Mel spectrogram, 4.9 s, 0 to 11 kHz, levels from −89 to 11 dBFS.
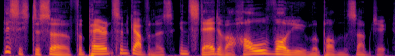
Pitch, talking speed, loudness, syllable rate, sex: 120 Hz, 195 wpm, -20 LUFS, 5.4 syllables/s, male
